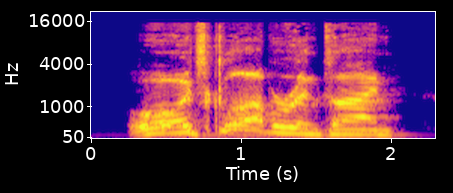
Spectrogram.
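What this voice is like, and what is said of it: Gravelly East Coast character voice. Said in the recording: “You turn up with an East Coast accent and you get really gravelly, and there you got Ben Grimm.”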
